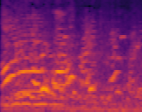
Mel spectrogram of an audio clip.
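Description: Excited voices of a group of people. One high voice calls out, held for about the first second, then mixed chatter.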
